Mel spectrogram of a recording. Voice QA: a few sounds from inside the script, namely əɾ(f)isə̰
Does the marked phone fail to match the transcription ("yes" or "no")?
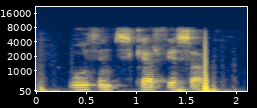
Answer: no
